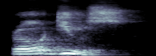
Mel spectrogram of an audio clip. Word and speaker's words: produce: Deus Pro use now and the first one produce so stress is on D you that's a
